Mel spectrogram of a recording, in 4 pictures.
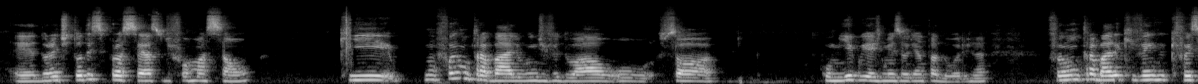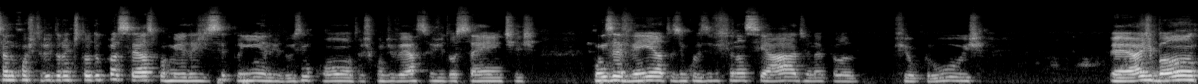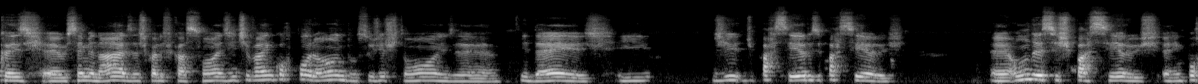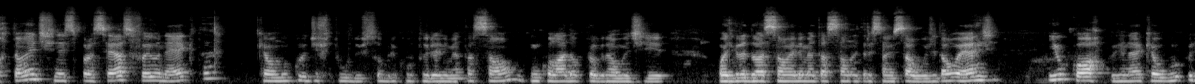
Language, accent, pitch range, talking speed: Portuguese, Brazilian, 155-190 Hz, 145 wpm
